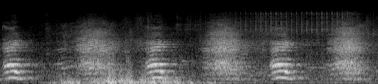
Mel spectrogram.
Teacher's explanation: الكاف بقى بتدخل على الناحيه القاسيه شويه اللي فيها التعريات بتبتدي بيها خلاص كده اللي هي العظم عشان كده بيقول لك ايه؟ · Term: حرف الكاف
